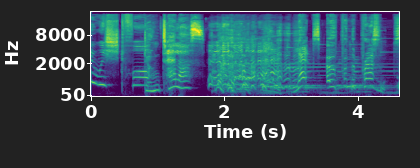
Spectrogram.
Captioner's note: all laugh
